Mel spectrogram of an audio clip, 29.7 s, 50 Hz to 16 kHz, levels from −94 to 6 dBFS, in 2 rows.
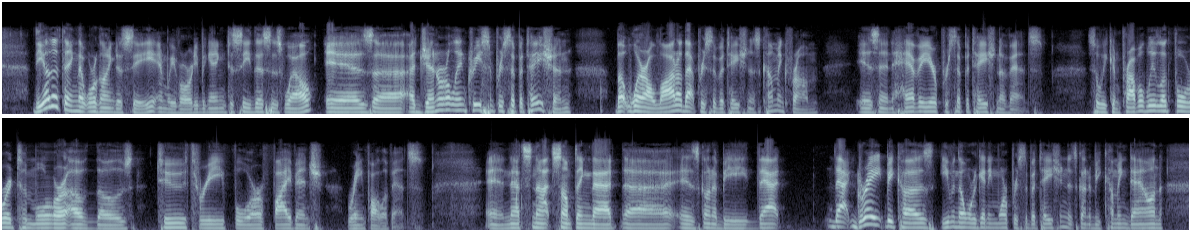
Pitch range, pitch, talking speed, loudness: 120-145 Hz, 130 Hz, 165 wpm, -19 LUFS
